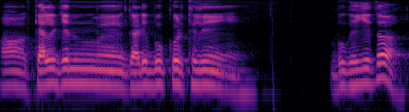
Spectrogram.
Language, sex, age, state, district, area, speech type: Odia, male, 45-60, Odisha, Bargarh, urban, spontaneous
